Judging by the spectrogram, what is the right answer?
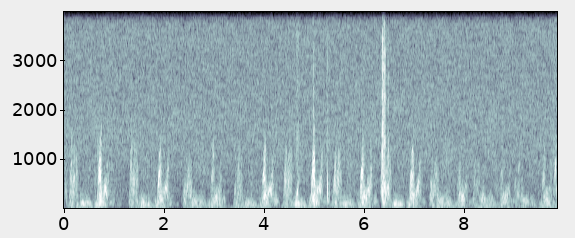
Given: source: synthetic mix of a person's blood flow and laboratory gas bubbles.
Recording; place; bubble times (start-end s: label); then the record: Doppler ultrasound of blood flow; precordium
4.64-4.71 s: bubbles
5.25-5.32 s: bubbles
6.33-6.51 s: bubbles
9.79-9.87 s: bubbles
From the record:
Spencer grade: 2 (many but less than half of the cardiac periods contain bubble signals, singularly or in groups); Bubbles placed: only in the low amplitude regions of the cardiac cycle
